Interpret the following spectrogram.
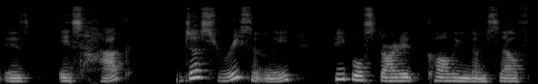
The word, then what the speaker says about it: Isak: popular but did you know that the original pronunciation in of this name is isak just recently people started callings isak for probably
